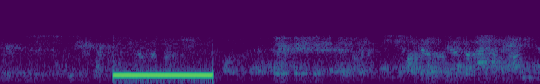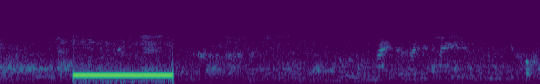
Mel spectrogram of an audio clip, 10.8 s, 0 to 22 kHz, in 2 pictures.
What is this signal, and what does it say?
Ringback tone (Europe, 425 Hz), with speech.
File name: out- -2006- - - .42812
